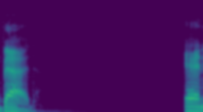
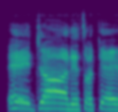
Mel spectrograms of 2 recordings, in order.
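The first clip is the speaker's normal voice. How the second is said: raised, louder voice hailing a colleague; imitated calling out; 5 semitones higher, 6 dB louder, slower than usual. Cop tells John about the nerd, mock calling out. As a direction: call across to your partner as the cop.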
